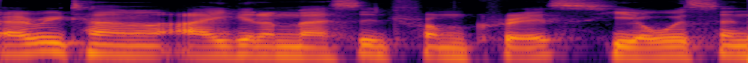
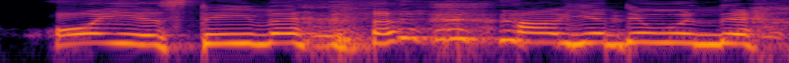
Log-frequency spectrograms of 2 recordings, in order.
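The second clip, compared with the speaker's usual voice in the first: put-on British accent, pitched very high. Describing how the listener greets him, the speaker does a mock british accent. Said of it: "I prefer your impression of my impression".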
